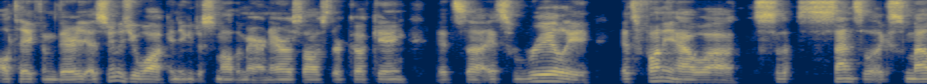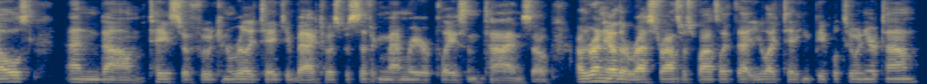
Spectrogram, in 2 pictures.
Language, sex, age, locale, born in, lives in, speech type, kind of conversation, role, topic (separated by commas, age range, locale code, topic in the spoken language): English, male, 25-29, en-US, United States, United States, conversation, unstructured, none, What local places do you most enjoy showing visitors in your town?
